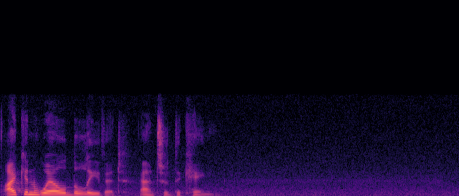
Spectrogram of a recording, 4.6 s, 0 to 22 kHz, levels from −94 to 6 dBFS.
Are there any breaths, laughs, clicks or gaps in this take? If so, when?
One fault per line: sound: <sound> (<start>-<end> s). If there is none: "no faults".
no faults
